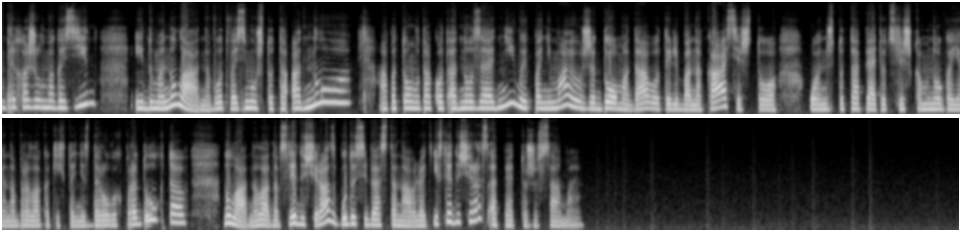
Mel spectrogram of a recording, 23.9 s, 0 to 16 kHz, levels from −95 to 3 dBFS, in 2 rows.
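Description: Nothing goes wrong anywhere in the speech here, so there's no technical fault to point to at any moment of the recording.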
